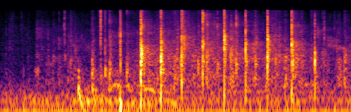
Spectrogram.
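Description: A small group of people applauding, starting about a second in, with the separate hand claps easy to pick out.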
